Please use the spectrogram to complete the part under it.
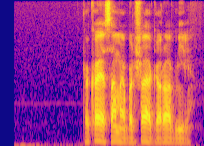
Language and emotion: Russian, neutral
